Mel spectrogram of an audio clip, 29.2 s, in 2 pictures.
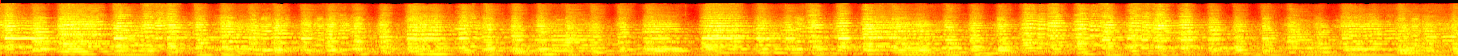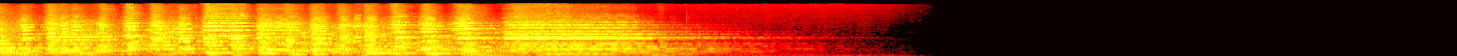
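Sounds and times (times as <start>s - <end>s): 
baroque hornpipe: 0.0s - 22.5s.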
